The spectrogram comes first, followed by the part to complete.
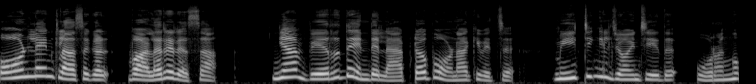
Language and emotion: Malayalam, happy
